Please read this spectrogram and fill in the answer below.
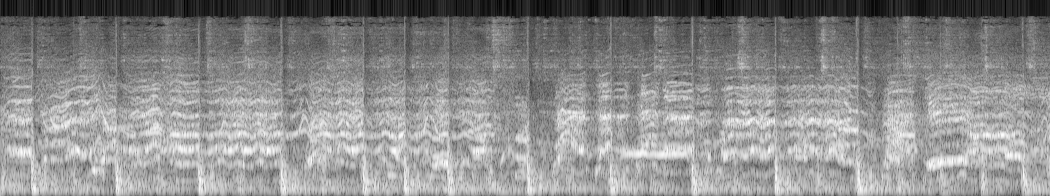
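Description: A powwow drum group singing a song in loud, high-pitched unison, men's and women's voices together, over a steady beat struck together by several drummers on one large hide powwow drum.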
